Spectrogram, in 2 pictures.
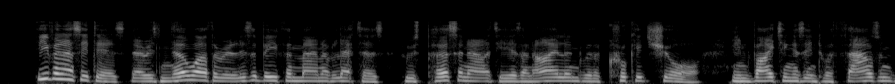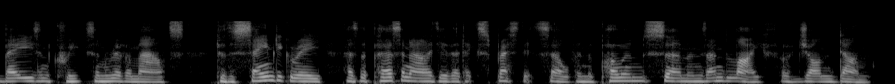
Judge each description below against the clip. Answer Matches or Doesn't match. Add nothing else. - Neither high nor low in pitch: Matches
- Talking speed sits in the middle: Matches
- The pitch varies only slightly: Doesn't match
